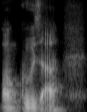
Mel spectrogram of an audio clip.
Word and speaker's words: Onguza: right at the beginning onua uh is written the way you pronounce it which is part of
